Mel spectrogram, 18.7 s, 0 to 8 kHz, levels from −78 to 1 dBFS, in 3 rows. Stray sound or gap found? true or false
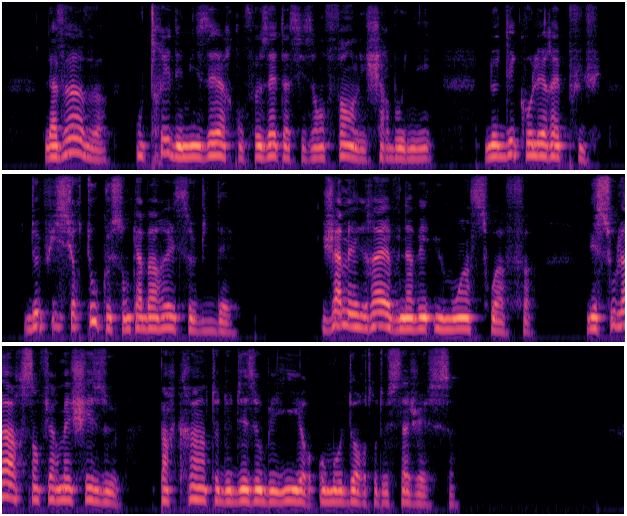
false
